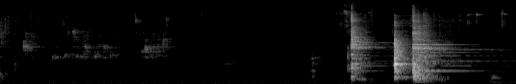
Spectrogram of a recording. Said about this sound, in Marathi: मग काही दोन तीन पाण्यांनी बोबे धुवून घेतले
